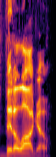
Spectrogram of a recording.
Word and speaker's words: vitiligo: and I have um I'm going to say it wrong I always do and my doctor laughs at me Vitiligo vitil Lago oh it's yeah it's vitil Lago I spent the last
